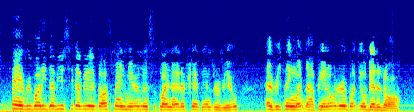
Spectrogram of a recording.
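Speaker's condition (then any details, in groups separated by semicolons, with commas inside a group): Cerebral palsy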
